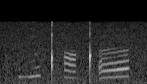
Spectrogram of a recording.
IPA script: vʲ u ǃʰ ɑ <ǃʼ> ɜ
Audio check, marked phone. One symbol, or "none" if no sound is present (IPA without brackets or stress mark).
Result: ǃʼ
